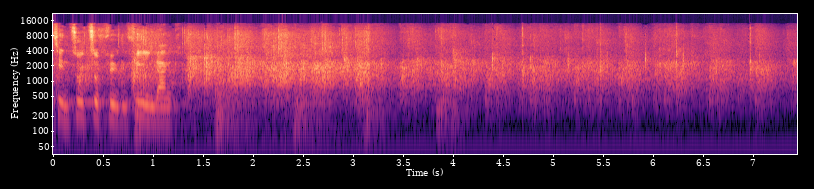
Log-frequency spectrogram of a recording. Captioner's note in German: Beifall Freie Demokraten, vereinzelt CDU und BÜNDNIS 90/DIE GRÜNEN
